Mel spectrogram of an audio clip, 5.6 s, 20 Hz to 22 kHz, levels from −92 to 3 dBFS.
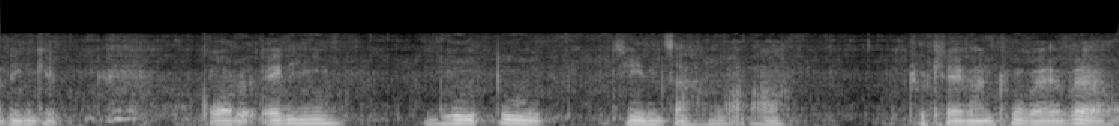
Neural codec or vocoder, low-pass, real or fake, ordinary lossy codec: codec, 16 kHz, 4.8 kbps, FACodec; 7.2 kHz; fake; none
